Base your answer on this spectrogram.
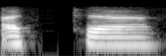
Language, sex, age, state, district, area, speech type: Urdu, female, 60+, Delhi, North East Delhi, urban, conversation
